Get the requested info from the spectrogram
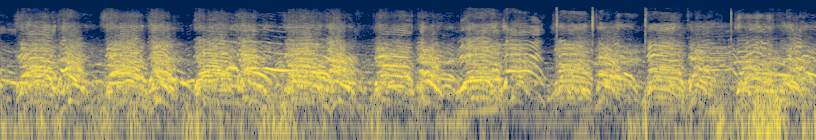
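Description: A dense crowd of party supporters shouting and cheering, with many excited voices overlapping loudly.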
